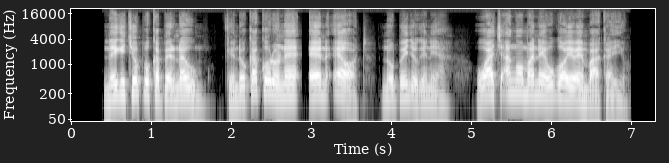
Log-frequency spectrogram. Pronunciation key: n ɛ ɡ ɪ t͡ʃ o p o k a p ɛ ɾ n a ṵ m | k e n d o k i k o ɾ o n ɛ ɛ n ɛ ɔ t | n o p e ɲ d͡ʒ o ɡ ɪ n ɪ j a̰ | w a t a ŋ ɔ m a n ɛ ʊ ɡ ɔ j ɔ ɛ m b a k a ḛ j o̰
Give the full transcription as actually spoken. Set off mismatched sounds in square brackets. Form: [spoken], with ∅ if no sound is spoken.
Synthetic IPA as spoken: n ɛ ɡ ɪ t͡ʃ o p o k a p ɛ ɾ n a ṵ m | k e n d o k [a] k o ɾ o n ɛ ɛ n ɛ ɔ t | n o p e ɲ d͡ʒ o ɡ ɪ n ɪ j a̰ | w a [t͡ʃ] a ŋ ɔ m a n ɛ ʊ ɡ ɔ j ɔ ɛ m b a k a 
